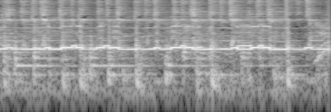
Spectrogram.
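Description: Rajasthani folk music for the Kachchhi Ghodi dance: a wind instrument holds a high, near-steady melody that steps briefly up and down, over an even drum beat with jingling percussion.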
